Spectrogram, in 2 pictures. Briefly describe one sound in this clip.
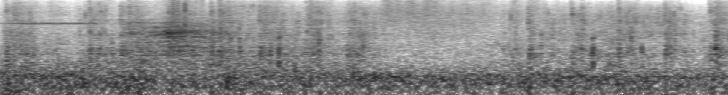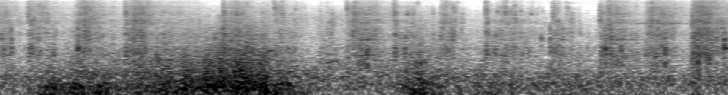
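Footsteps crunch and rustle through dry grass.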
